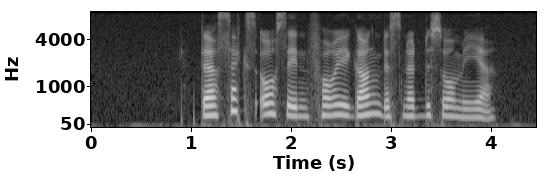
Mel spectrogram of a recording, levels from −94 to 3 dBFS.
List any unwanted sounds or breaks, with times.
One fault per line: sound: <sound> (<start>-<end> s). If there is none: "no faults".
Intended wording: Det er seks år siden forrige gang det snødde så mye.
no faults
